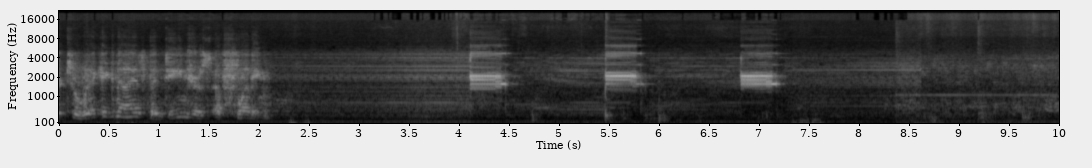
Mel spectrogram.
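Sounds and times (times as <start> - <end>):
screechy digital data tones: 4.1 - 4.6, 5.5 - 6.0, 6.8 - 7.3.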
